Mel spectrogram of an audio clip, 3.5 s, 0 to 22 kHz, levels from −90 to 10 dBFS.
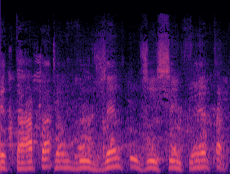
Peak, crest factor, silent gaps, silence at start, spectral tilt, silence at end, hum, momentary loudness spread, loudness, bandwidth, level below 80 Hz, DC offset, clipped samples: -12 dBFS; 16 dB; none; 0 s; -5.5 dB/octave; 0 s; none; 4 LU; -29 LUFS; 16 kHz; -68 dBFS; under 0.1%; under 0.1%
